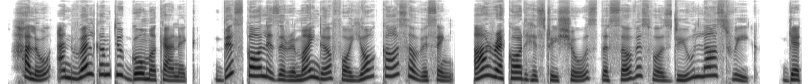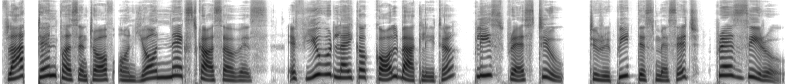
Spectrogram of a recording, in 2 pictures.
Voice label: English IVR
